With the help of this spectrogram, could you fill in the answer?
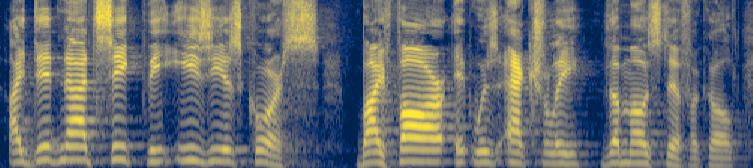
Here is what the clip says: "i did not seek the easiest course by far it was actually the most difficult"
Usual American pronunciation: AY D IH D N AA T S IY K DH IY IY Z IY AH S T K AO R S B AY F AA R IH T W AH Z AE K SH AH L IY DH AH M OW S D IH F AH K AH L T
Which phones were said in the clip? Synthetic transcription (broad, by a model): AY D IH D N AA T S IY K DH IY IY Z IY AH S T K AO R S B AY F AA R IH T W AH Z AE K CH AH L IY DH AH M OW S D IH F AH K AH L T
